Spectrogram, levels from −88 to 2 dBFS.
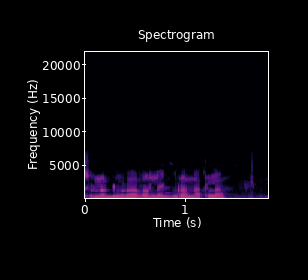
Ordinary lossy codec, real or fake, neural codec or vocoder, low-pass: none; real; none; 7.2 kHz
